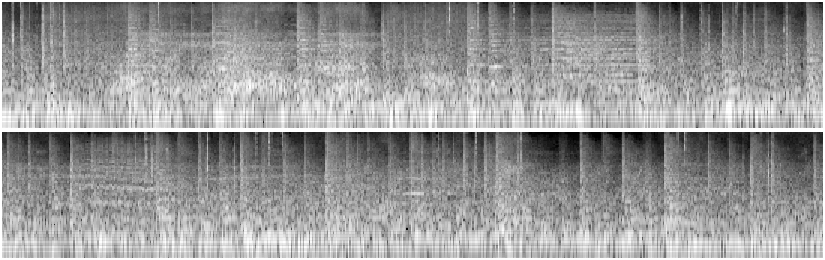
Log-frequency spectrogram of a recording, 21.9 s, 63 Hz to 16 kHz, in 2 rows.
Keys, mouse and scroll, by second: 2.1-5.9 alt+drag, 6.3 alt+middle click, 8.1 z, 9.8-12.8 alt+drag, 12.9 z, 14.3 alt+middle click, 14.7-16.7 alt+drag, 17.1 alt+middle click, 19.9 click.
